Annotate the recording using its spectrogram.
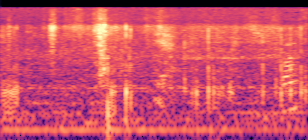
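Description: Faint scattered taps and rustles over a low steady hum.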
